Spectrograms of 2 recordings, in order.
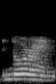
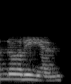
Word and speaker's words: Norén: A lot of people say Norin in English. So, but it is. My full name is Norén.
